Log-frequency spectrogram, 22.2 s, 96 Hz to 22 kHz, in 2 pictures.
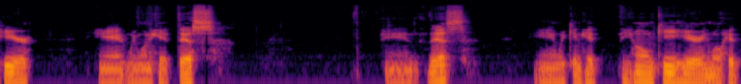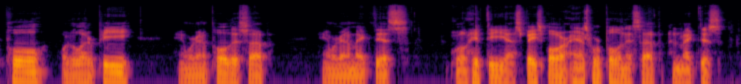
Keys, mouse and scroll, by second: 2.2 click, 6.1 ctrl+click, 8.8 click, 10.9 click, 14.0-20.4 drag, 20.4 space.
